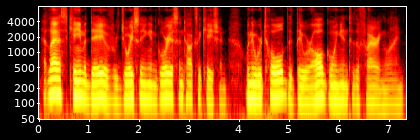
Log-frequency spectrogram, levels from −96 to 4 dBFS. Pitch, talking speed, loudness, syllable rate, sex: 115 Hz, 190 wpm, -19 LUFS, 5.0 syllables/s, male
